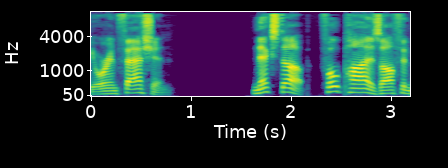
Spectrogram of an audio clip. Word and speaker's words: faux pas: in fashion next up faux pas often mispronounced as fox pass but in French it is pronounced faux pas without the S sound faux pas means a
